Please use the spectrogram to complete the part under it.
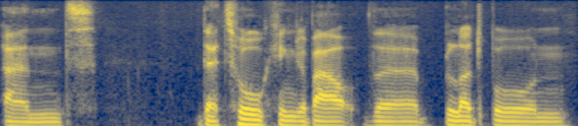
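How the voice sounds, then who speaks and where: A man co-hosting a casual book discussion podcast, thinking aloud in a tentative, halting way. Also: low voice, little pitch movement, smooth, no room sound. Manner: tentative, musing, halting delivery. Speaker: podcast co-host.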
